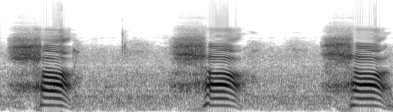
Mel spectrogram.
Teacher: बड़ी हा, है ना, ज़्यादा हवा निकलेगी। हा दरमियानी हलक से, और हा हल्के आवाज़ में निकलेगी, हा, है ना।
